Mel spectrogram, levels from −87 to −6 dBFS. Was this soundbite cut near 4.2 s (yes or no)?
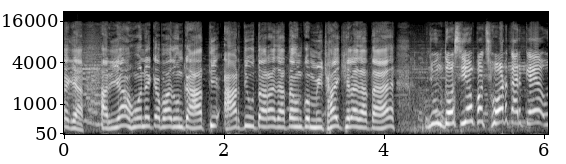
yes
